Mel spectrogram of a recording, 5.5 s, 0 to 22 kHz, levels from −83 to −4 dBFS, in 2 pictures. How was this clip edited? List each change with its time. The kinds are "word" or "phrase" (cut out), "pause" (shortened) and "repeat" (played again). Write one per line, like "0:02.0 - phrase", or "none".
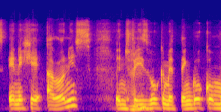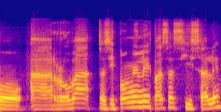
0:03.1 - pause
0:04.0 - word
0:04.6 - word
